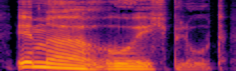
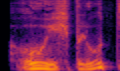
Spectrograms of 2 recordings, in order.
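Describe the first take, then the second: First: Unruffled, drawn-out reassurance; keep-calm drawl. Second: Questioning echo with a rising tune; incredulous echo. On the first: Cox soothes the agitated banker. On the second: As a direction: throw it back in disbelief. Banker throws the phrase back incredulously. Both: A narrator's reading.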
